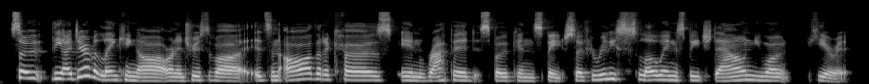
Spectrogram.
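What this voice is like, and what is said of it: Australian accent. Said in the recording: “They're both features that occur in my accent, Australian.”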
